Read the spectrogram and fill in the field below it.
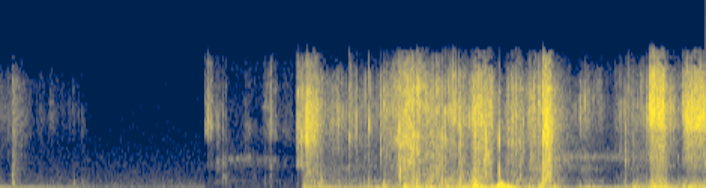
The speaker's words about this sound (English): So we're going to do rip, and we're going to fucking rip up his fucking junk mail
